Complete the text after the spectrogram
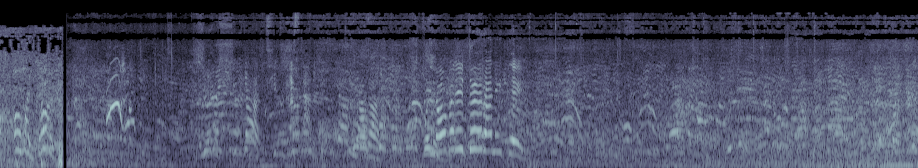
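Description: A large crowd of men and women shouts and chants outdoors.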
